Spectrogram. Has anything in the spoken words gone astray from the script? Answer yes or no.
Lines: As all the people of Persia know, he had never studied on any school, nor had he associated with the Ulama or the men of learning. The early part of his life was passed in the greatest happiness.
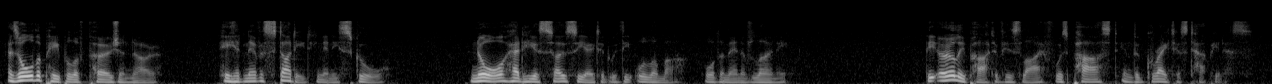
yes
